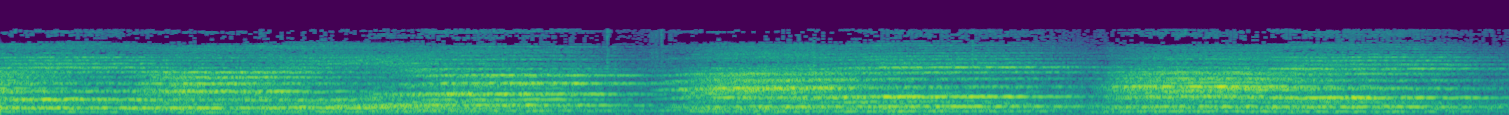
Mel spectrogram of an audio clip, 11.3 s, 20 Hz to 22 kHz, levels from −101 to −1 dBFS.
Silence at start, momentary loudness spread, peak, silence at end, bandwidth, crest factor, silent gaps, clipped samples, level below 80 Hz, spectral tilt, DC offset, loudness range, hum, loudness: 0 s; 9 LU; -4 dBFS; 0 s; 8 kHz; 16 dB; none; under 0.1%; -50 dBFS; -3.5 dB/octave; under 0.1%; 2 LU; none; -19 LUFS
